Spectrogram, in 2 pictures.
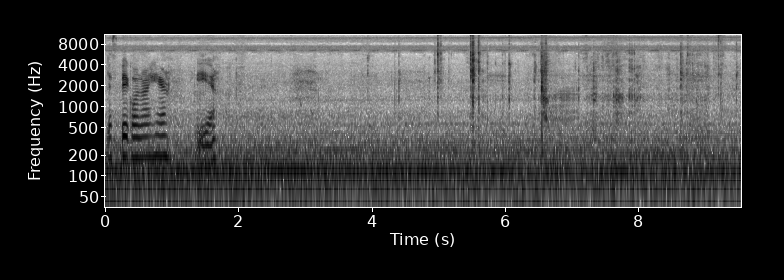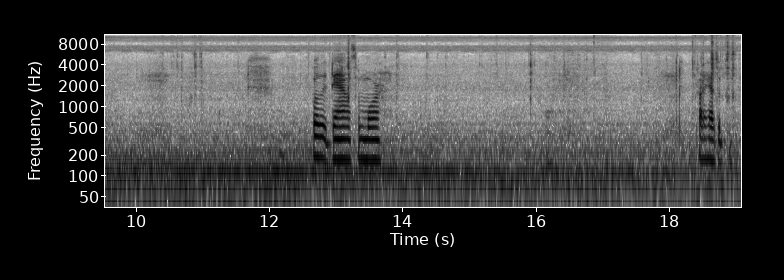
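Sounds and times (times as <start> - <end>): insects trilling: 0.0 - 19.0
low hum: 0.0 - 19.0.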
